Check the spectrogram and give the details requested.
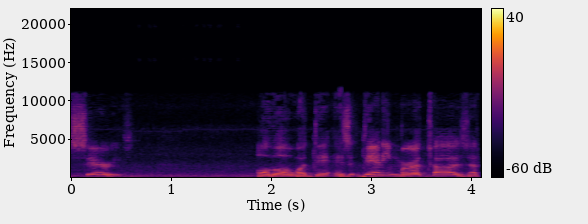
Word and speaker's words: Murtaugh: Although, is it Danny Murtaugh? Is that how you pronounce his name? Yeah, Murtaugh of the Pirates.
